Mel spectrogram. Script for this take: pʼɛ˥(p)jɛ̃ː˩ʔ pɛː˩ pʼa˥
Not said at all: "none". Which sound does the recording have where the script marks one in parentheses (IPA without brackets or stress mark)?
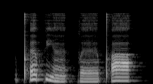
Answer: p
